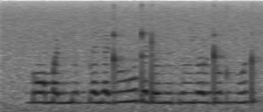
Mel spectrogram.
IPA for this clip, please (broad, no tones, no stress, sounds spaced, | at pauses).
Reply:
ɡ ɔ m ʌ ɖ mʲ ɔ b d ɛ j ɛ ɖ lː u ɖ ʌ ɖ ə˞ lʲ u bʲ ʌ l j ə˞ l ɖ ʊ d ʎ u ɖ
